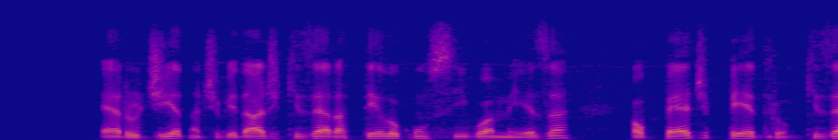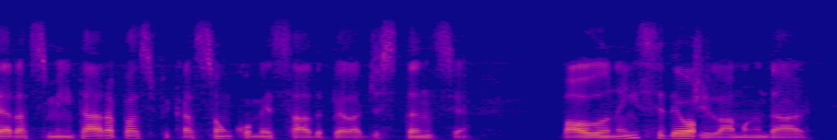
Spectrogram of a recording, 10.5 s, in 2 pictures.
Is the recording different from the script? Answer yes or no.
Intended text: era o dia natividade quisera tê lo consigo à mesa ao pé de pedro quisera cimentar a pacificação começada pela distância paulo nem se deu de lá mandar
no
